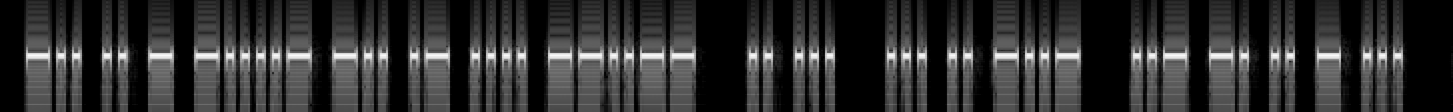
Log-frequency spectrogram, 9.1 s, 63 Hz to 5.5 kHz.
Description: Morse code, heard as a keyed tone, about 25 wpm, 600 Hz. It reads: DIT-DAH, IS SIX UNITS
